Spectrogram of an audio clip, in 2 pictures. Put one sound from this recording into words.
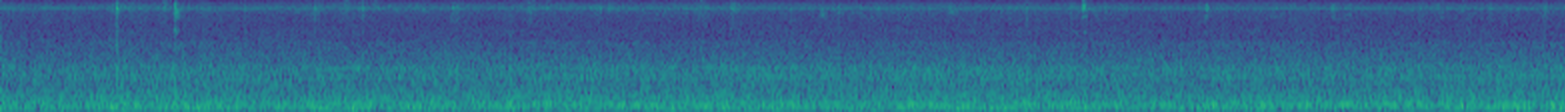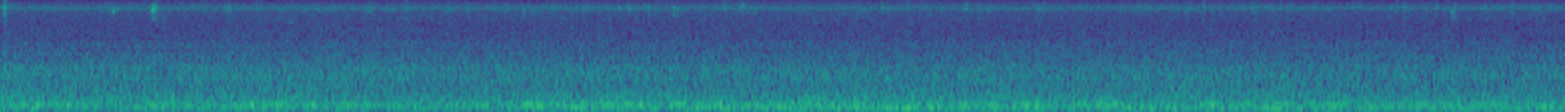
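Tyres roll with a low rumble on the road.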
